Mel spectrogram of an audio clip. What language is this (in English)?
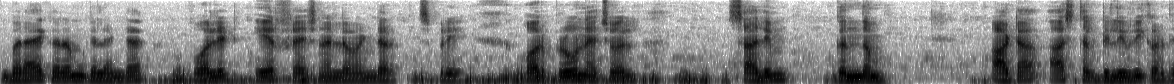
Urdu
